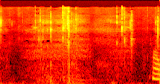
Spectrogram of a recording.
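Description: Faint clicks and rustling from a plastic robot action figure being handled, its waist swivel and leg joints moved.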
